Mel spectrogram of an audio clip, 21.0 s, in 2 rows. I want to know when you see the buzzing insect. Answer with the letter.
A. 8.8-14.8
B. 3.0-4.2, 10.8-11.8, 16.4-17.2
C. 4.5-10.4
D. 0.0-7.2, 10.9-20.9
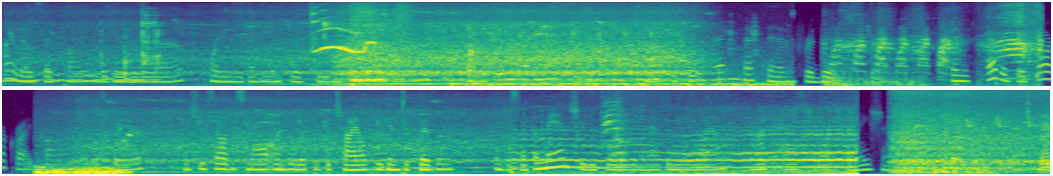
D.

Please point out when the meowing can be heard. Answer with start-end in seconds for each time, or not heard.
3.0-4.2, 10.8-11.8, 16.4-17.2.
